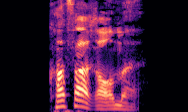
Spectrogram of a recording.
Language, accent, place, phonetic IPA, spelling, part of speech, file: German, Germany, Berlin, [ˈkɔfɐˌʁaʊ̯mə], Kofferraume, noun, De-Kofferraume.ogg
- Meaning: dative singular of Kofferraum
